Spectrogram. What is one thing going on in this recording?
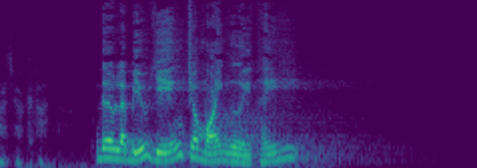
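An elderly man laughs.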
